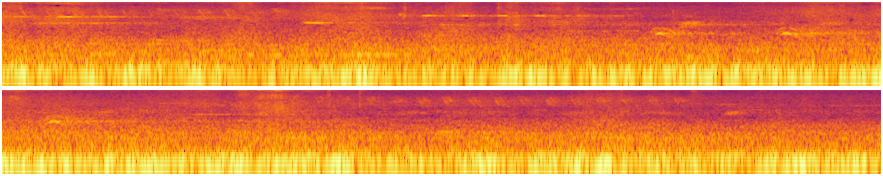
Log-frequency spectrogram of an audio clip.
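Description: Faint outdoor ambience: scattered short bird chirps and calls over a steady low rumble.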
